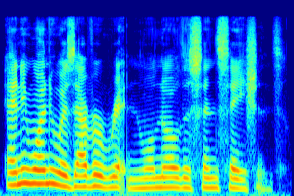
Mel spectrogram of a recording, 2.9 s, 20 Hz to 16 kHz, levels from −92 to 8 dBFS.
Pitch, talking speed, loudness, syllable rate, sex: 195 Hz, 185 wpm, -15 LUFS, 5.4 syllables/s, female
